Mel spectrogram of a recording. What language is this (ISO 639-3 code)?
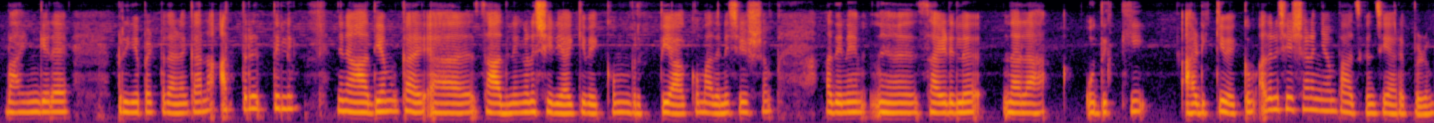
mal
